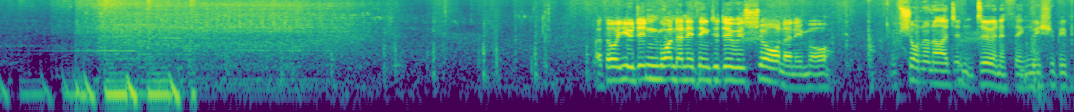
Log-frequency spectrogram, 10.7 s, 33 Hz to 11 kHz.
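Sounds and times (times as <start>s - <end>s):
car engine rumbling as the vehicle creeps past to park: 0.0s - 4.2s
speech: 6.0s - 10.7s.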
